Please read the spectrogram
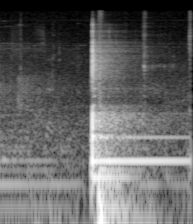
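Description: Andalusian orchestra music: after a soft, fading lull, the ensemble plays a single loud accented hit about a second in, a sharp percussive strike together with a low held note that rings on and slowly fades.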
